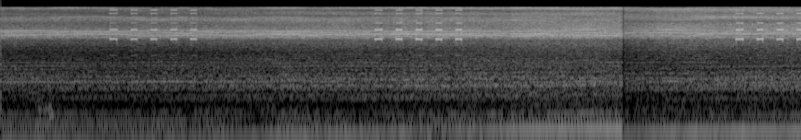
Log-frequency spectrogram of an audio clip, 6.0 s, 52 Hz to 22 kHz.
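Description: Low-battery warning from the Mengtuo M9955 drone's controller: groups of about four short high beeps, repeating about every two seconds. Under it runs the steady whir of the drone hovering overhead.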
